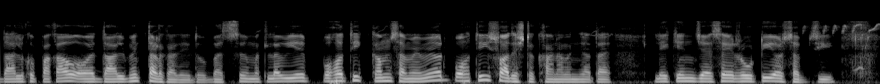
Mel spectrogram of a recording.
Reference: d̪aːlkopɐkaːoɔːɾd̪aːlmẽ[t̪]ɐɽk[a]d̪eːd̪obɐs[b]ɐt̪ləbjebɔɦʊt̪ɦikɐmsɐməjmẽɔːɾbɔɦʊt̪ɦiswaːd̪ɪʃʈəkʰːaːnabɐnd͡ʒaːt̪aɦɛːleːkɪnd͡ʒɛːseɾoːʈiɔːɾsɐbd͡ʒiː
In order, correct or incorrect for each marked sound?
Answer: correct, correct, incorrect

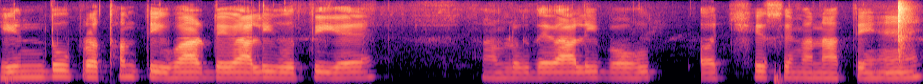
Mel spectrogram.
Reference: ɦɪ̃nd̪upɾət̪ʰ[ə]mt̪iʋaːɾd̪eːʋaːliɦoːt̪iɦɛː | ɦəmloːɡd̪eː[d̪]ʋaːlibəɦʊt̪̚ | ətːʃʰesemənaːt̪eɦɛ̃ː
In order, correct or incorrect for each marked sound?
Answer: correct, incorrect

